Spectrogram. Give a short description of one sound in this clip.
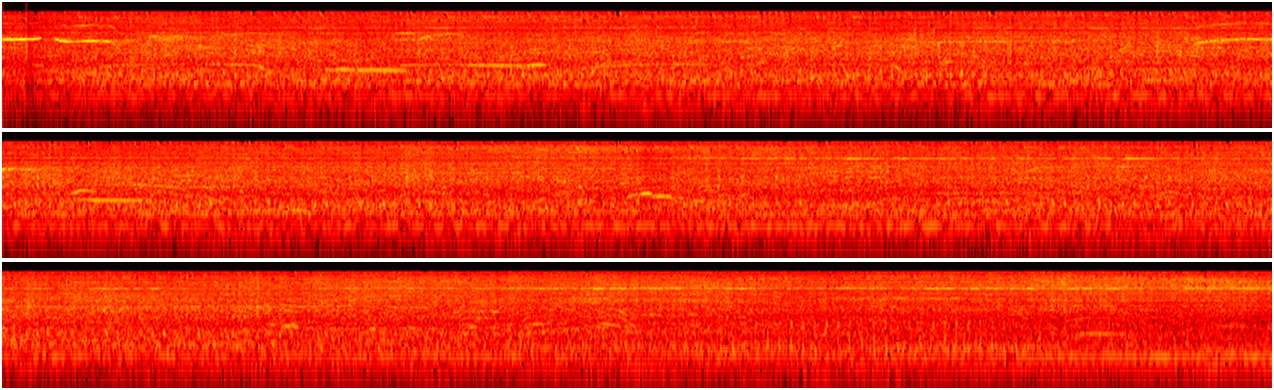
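A large crowd cheers and roars loudly in a big echoing arena.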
